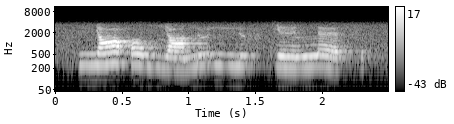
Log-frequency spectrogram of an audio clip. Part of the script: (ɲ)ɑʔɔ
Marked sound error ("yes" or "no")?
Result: no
